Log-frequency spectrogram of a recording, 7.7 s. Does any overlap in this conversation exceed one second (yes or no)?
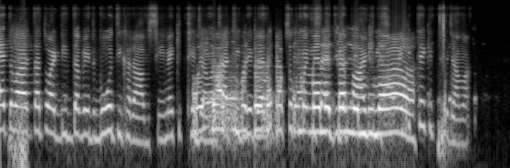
yes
